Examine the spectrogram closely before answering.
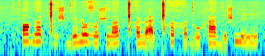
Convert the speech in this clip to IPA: tʼɒ˧ɡɜ˧ ɡ͡ǁɪ˩˧ʃd̪i˩˧ɳʊ˧ zʊ˩˧ʃjɜ˩˧ǁʰə˩˧ ɳæ̰˩˧ǁʰə˧hə˩˧ d̪u˩˧fæ˧d̪ḭ˩˧ʃ nḭ˧

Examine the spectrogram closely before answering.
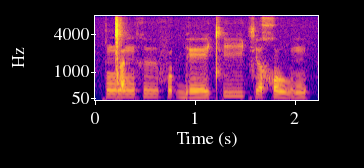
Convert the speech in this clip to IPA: ŋ͡ǀɐnxɨːfɵɡ͡beː cʰiːcɨχun

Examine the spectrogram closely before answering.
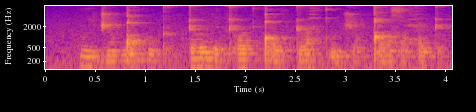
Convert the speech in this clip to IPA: kʷid͡ʒɔ̃ŋ͡ǃu ɦuʈ | ʈɤɾuɾe ʈʰɔʈǃʼɔxʷ ʈɤħkʷʼẽt͡ʃɔ ǃɤsˤiħ ɘʈ

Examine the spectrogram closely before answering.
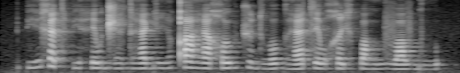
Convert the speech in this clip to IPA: pʲe̤xæt͡s pʲæ̤hewd͡ʒæ̤dʱæ ɡʱi̤qʼæ ɦæχuɡt͡ʃu dʱo ɡʱæt͡sew χixpɒ ɦṳ vɒv ɡṳ

